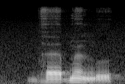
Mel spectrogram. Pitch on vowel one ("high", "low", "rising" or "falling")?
low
